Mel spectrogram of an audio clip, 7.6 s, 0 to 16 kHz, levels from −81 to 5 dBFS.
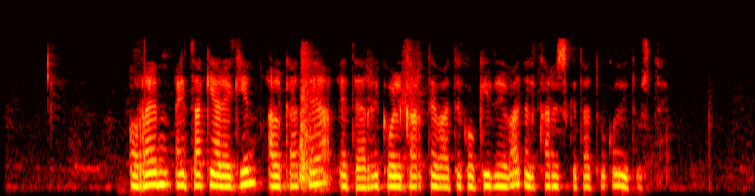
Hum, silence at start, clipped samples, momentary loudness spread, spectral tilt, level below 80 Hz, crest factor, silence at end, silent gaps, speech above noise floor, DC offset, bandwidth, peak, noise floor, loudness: none; 1.3 s; under 0.1%; 9 LU; -6 dB/octave; -62 dBFS; 16 dB; 1.1 s; none; 37 dB; under 0.1%; 7.8 kHz; -4 dBFS; -57 dBFS; -21 LUFS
